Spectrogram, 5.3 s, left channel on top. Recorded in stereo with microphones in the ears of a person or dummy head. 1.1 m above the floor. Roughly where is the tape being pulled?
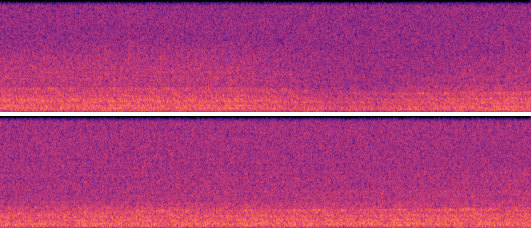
I don't hear tape being pulled.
